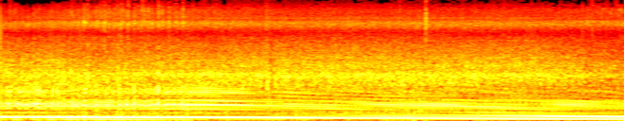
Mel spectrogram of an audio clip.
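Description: A Ford Fiesta Zetec S with a new loud aftermarket exhaust burbles on the downshift, a close, steady low rumble with descending engine tones and light crackle running throughout.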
